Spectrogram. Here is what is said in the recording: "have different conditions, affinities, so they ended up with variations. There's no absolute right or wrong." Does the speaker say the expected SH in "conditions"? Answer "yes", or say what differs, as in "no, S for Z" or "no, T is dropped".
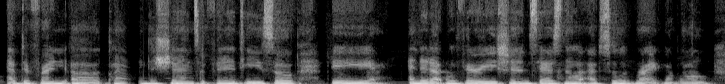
yes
